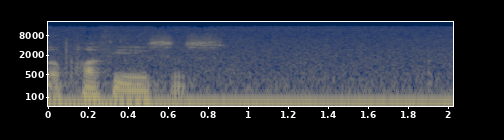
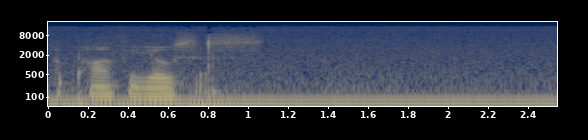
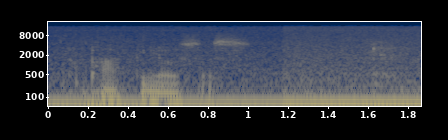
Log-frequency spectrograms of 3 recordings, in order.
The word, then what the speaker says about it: apotheosis: now so on to apotheosis I'm sorry I keep saying that wrong it's actually pronounced apotheosis apotheosis it's a Greek word and uh technically it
